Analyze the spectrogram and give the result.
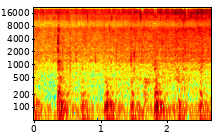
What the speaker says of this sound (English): So I have my hamburger over here. I've already started it, and it's browning really nicely.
